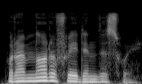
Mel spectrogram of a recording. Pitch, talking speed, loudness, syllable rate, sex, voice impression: 130 Hz, 295 wpm, -17 LUFS, 6.3 syllables/s, male, very masculine, adult-like, slightly relaxed, weak, dark, soft, slightly muffled, slightly halting, slightly cool, intellectual, slightly refreshing, very sincere, calm, slightly mature, friendly, slightly reassuring, slightly unique, slightly elegant, slightly wild, sweet, slightly lively, very kind, very modest, light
